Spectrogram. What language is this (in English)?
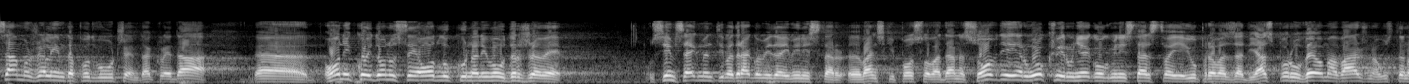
Serbian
